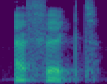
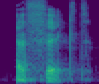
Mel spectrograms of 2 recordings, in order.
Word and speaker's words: affect: the word effect and effect they sound almost exactly the same when they are spoken naturally effect and effect in both words the stress is on the second syllable so the unstressed syllable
